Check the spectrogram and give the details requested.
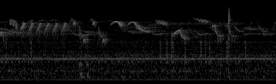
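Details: An olive-backed pipit sings at Mount Fuji's 4th station, Japan: a fast, high jumble of thin sweeping trills and buzzy chirps, running continuously without pause.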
